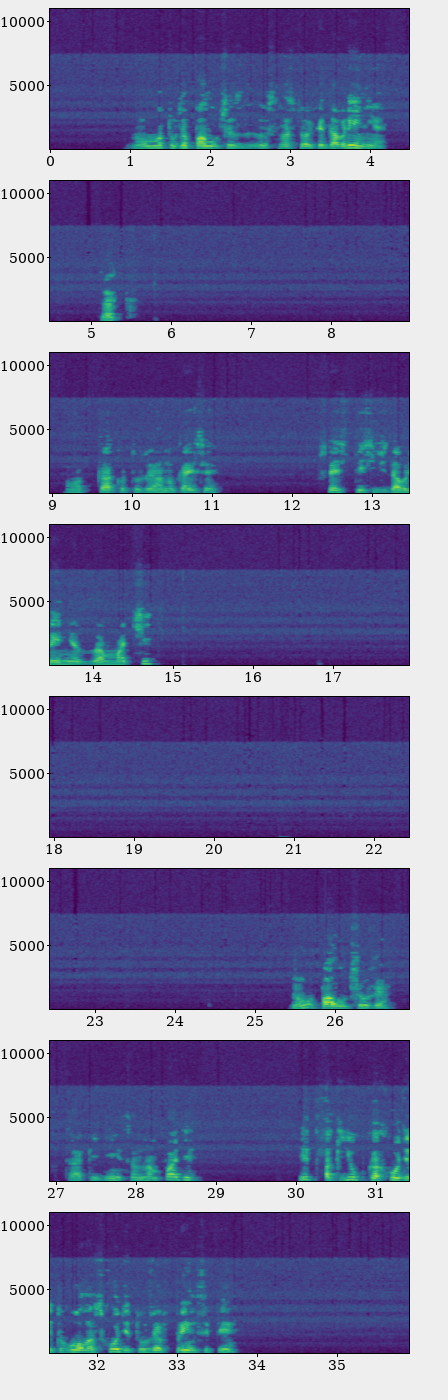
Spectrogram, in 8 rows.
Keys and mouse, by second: 4.7-6.0 drag, 9.5-12.7 drag, 15.9 click, 27.0 KP_1, 30.5-31.5 shift+middle drag, 33.5 click.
